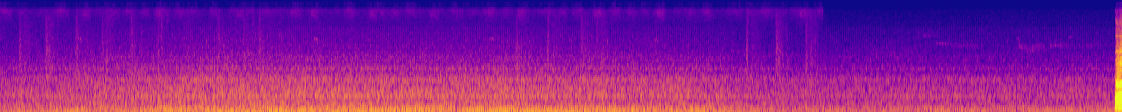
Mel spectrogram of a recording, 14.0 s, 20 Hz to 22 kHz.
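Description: A tractor engine in Farming Simulator 25 rumbles at a steady low idle for the whole stretch, a continuous droning hum with no talk and a brief click at the very end.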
